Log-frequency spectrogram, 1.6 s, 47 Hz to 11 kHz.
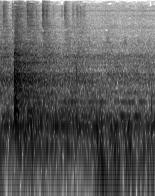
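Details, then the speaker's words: Valley Pioneer GF480 trommel dirt screener on a VFD set to 308 RPM: a sharp clunk then a softer knock over the slow drum rumble; owner first suspects a bolt head; later found to be weld beads catching the drive wheel. "Really cannot tell what that clunking is. Might just be one of these bolt heads that's sticking out longer or something."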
